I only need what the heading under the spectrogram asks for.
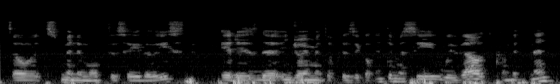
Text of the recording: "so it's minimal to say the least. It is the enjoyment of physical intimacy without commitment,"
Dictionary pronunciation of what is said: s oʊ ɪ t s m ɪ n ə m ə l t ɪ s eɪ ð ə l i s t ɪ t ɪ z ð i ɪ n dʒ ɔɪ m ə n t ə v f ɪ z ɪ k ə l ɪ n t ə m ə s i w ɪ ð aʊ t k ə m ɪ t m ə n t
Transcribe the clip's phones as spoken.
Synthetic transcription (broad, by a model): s oʊ ɪ t s m ɪ n ə m ə l t ɪ s eɪ ð ə l i s t ɪ t ɪ z ð i ɪ n dʒ ɔɪ m ə n t ə v f ɪ z ɪ k ə l ɪ n t ə m ə s i w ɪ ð aʊ t k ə m ɪ t m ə n t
